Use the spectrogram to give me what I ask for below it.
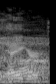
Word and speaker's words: Hager: And Mikey, one of my favorites, Mikey Hager. Yeah. There you go. You got his name right, Coach. You normally call him Hagar.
